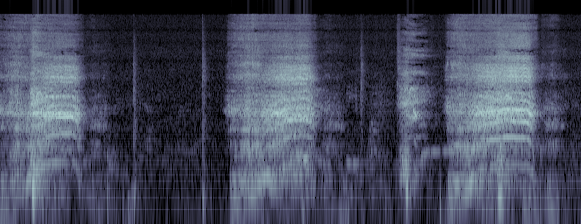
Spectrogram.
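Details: Adult man snoring in sleep: loud, harsh, groaning snores on each breath, three in about twelve seconds, with quiet pauses between; heavy sleep snoring.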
